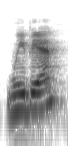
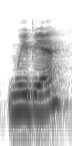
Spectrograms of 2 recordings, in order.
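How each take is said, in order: The two takes are said the same way.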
